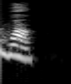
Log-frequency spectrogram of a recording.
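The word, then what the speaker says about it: wa (は): Quando se escreve a partícula wa em hiragana, usa-se o caractere ha e não wa, mas a pronúncia é wa.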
